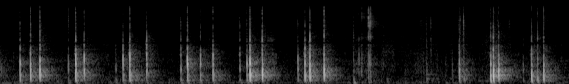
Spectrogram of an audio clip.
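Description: Long painted nails tap quickly across the face and edges of a small, hollow, clear plastic video game case held in the hand. The taps are short, hollow, clicky and bright, falling in quick clusters of two to four with brief pauses between them.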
